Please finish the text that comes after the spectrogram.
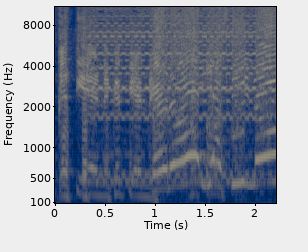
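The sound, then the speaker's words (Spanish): A telephone ringtone for an incoming call plays a bright, steady electronic melody of shifting high tones for a couple of seconds, with people talking over it at the beginning. “tenemos llamada.”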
